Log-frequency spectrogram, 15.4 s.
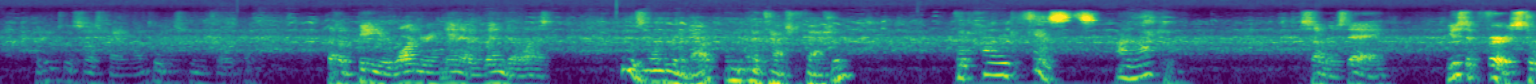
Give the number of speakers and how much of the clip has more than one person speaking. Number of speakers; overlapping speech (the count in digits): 4, no overlap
